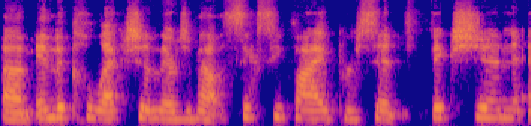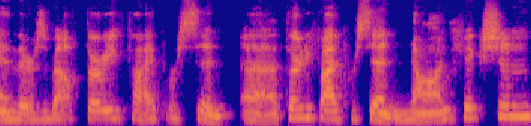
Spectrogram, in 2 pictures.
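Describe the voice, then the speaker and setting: Talking at a fairly quick pace with hardly any pauses, a woman shows ordinary pitch variation. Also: fairly high pitch for a woman. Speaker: outreach coordinator for a talking book program. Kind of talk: presentation. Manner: fast.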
